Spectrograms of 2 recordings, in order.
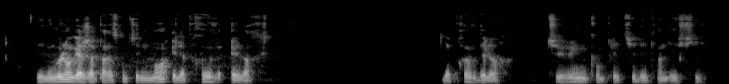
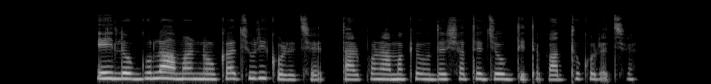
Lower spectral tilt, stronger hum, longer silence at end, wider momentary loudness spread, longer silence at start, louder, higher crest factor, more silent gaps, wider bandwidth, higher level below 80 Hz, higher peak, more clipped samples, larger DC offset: about the same, -5 dB/octave vs -4.5 dB/octave; neither; second, 0.25 s vs 0.75 s; about the same, 15 LU vs 13 LU; second, 0.35 s vs 0.95 s; about the same, -26 LUFS vs -27 LUFS; first, 24 dB vs 16 dB; second, none vs 3.28-3.42 s; about the same, 11.5 kHz vs 11 kHz; first, -60 dBFS vs -72 dBFS; first, -2 dBFS vs -12 dBFS; neither; neither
